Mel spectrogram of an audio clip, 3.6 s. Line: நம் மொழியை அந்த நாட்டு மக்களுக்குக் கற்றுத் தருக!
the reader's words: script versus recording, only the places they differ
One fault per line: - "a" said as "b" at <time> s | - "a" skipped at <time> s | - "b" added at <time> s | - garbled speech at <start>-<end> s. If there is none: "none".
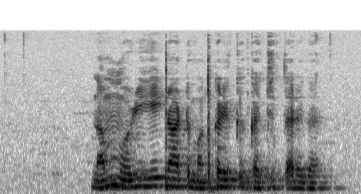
- "அந்த" skipped at 1.6 s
